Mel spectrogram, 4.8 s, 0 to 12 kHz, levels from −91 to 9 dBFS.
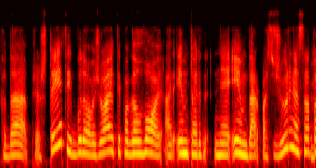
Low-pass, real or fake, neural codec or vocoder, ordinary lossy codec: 7.2 kHz; real; none; Opus, 16 kbps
